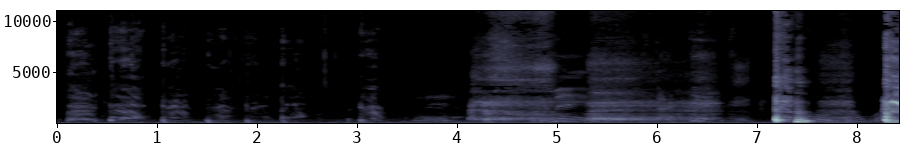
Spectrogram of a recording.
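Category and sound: human body sound, coughing fit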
